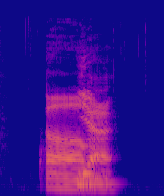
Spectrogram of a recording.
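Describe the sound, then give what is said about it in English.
A single voiced, croaking click-like noise lasting under a second, made by a human voice imitating the weird alien clicking noise of the Star Trek character Saru. It is loud and alone, with silence before and after. “Which, by the way, did y'all notice Saru had a weird clicking noise that he integrated into his portrayal?”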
